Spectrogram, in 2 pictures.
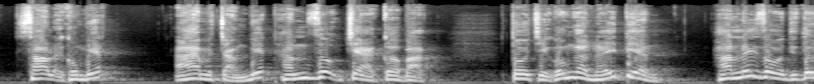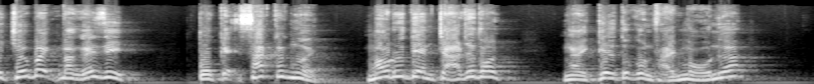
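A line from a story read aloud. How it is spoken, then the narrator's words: Loud yelling. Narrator (Vietnamese): Người đàn ông quát lớn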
